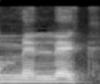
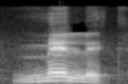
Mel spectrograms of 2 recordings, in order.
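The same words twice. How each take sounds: First: Melech wrongly stressed on the end, me-LECH; wrong stress, last syllable. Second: Melech with the stress on ME; stress on first syllable. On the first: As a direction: shift the accent of Melech to its second E. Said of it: "no Melech". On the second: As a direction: say Melech as MÉ-lech, accent on the first E. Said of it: "tiene acento en la primera". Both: Shown as a demonstration.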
